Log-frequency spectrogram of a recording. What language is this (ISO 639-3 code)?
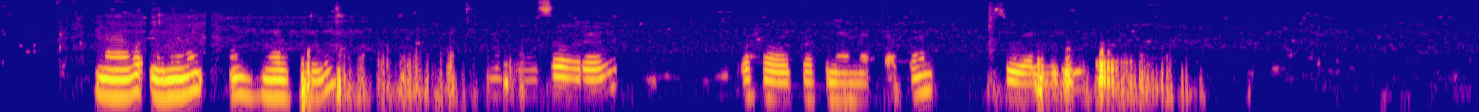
som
